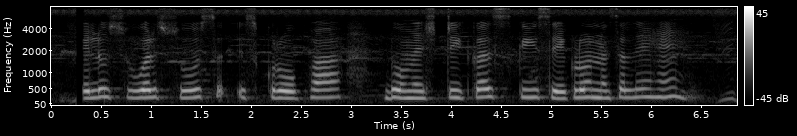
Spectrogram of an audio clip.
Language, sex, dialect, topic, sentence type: Hindi, female, Kanauji Braj Bhasha, agriculture, statement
